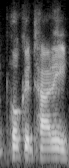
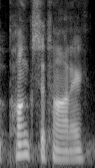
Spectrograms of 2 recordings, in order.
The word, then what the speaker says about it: Punxsutawney: to bit out loud is the pocatani devil cow first of all it's the Punxsutawney that first one sounded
